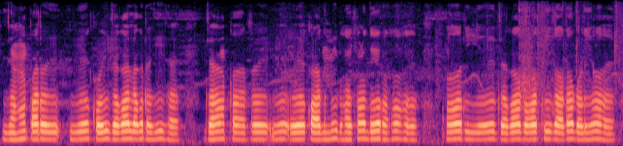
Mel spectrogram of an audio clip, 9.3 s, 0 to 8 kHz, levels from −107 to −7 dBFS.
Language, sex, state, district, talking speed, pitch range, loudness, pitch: Hindi, male, Uttar Pradesh, Muzaffarnagar, 160 wpm, 145-155 Hz, -26 LUFS, 150 Hz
